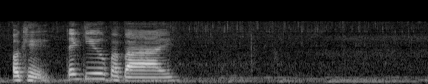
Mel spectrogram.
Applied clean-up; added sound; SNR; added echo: none; Trickle, dribble / Water tap, faucet / Music; 19 dB; none.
